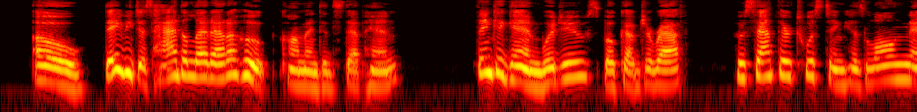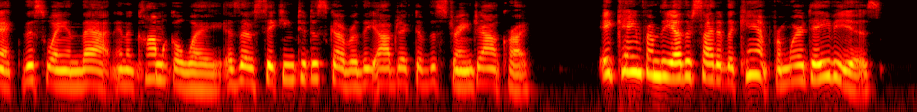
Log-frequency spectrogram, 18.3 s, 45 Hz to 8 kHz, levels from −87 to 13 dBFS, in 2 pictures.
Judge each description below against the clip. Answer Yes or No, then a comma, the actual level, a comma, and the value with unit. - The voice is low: No, high, 195 Hz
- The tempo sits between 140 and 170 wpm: No, average, 190 wpm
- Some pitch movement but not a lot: No, wide, 6.7 semitones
